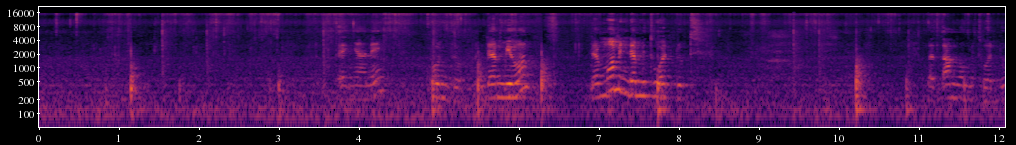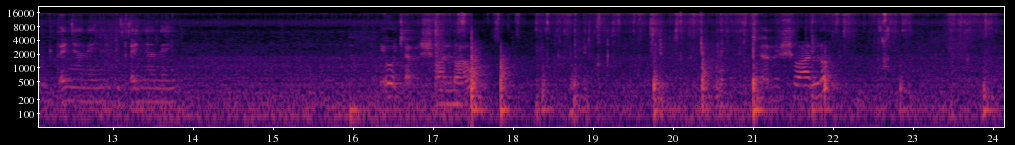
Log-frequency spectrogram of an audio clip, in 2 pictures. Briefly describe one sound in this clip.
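Hands squish and knead soft, wet dough in a bowl.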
